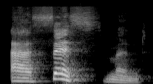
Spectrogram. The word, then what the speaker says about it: assessment: meet Claudia Ricardo just remember that the stress the Tonica is the second syllable so it's assessment assessment there you go assessment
